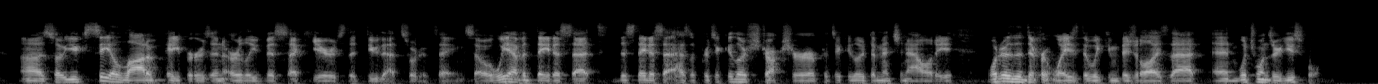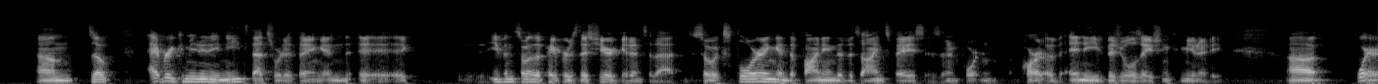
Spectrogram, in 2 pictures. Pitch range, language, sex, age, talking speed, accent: 85-110 Hz, English, male, 20-39, 190 wpm, American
